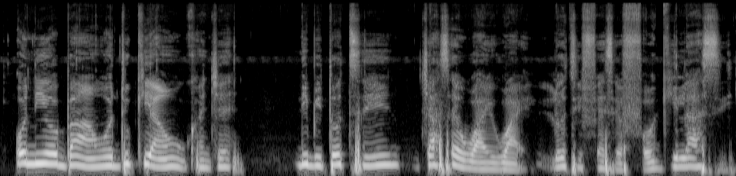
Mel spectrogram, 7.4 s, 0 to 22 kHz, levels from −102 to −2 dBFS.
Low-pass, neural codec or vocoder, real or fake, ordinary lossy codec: none; none; real; none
